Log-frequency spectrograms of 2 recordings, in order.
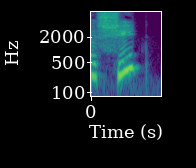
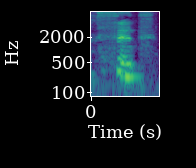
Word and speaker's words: sit: No, sit. – No. The first time, you did it perfect. – Yeah. The pronunciation is shit. Sit. Sit. – That's good. – Is just sit. Shit is bullshit.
